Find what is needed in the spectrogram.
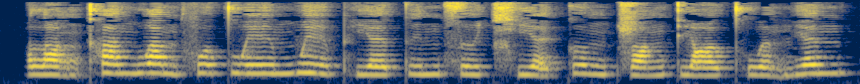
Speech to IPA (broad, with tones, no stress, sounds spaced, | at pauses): l ɑ̰˨˩ ŋ kʰ a˦ n w a˥˨ n f ɤ˦ t̪ w e˦ ɪ̯ m w e˥˨ ɪ̯ pʰ j ɛ˨˦ t̪ i˨˦ n s ɹ̩˨˦ t͡ɕʰ j ɛ̰˨˩ k ɤ˥˨ ŋ ʈ͡ʂ ɑ˨˦ ŋ t̪ j ɑ˨˦ ʊ̯ t̪ʰ w ə̰˨˩ n j ɛ˦ n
